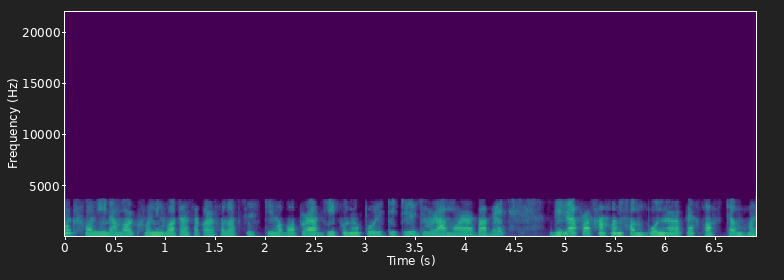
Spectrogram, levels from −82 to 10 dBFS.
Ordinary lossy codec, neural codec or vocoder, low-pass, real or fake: none; codec, 16 kHz, 2 kbps, FreqCodec, smaller model; 3.6 kHz; fake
